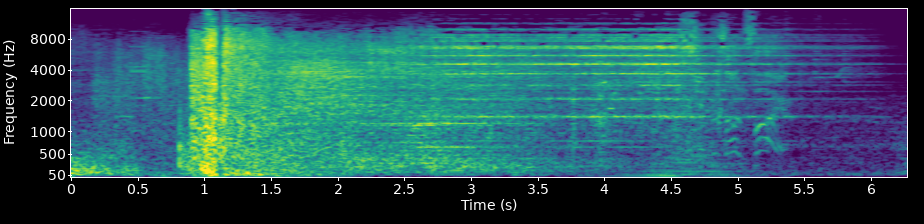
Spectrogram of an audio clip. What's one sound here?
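Shells explode against a ship with sharp blasts.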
